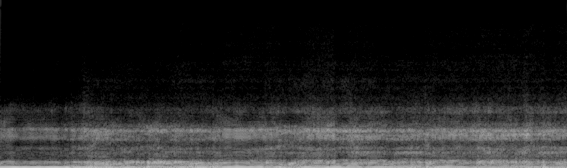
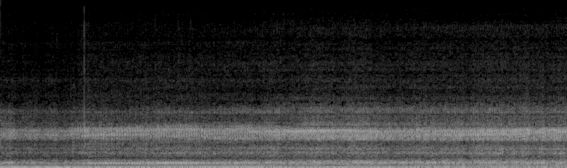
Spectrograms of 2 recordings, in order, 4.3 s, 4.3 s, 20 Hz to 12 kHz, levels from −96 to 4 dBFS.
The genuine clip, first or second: second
